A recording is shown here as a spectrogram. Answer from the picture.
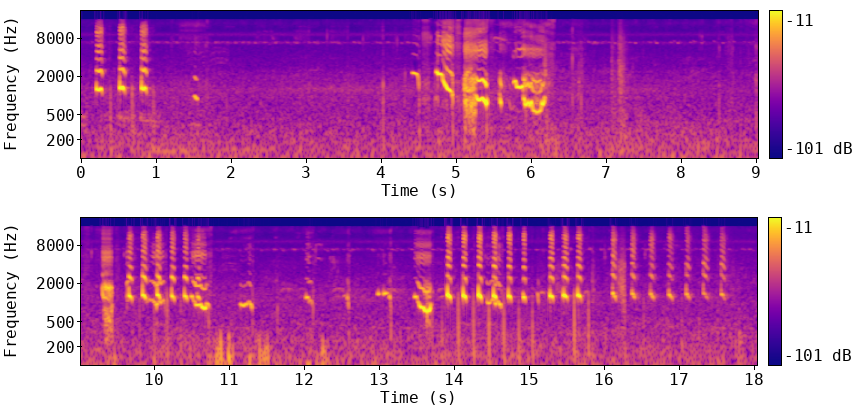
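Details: French Bulldog puppy named Red, offspring of Ebi, giving bursts of high, squeaky whimpers in quick series, with a louder whining outburst near the start and repeated thin squeals toward the end.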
